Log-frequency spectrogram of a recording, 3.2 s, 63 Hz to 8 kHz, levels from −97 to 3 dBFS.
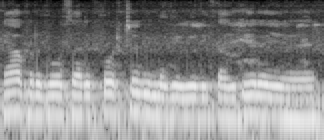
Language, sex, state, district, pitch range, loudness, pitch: Hindi, male, Haryana, Rohtak, 135-150 Hz, -11 LUFS, 145 Hz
